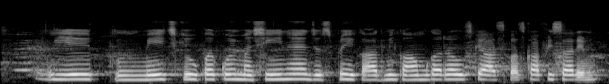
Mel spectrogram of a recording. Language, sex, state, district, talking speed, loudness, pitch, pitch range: Hindi, female, Punjab, Kapurthala, 185 wpm, -13 LUFS, 230 Hz, 220-235 Hz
